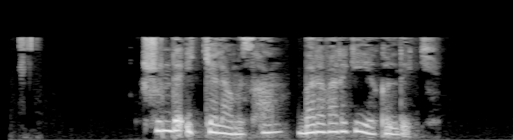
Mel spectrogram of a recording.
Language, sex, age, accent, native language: Uzbek, female, 18-24, Xorazm, Uzbek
